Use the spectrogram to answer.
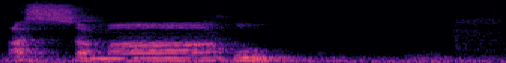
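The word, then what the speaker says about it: السماء: And in the pronunciation, Seen will be pronounced twice, As. Lam will not be pronounced. So it will become as-sama'u.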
